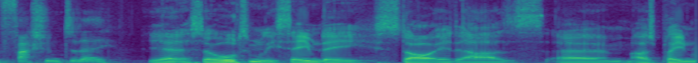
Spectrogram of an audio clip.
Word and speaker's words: SamDai: And it's spelled SamDai, but pronounced SameDay.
